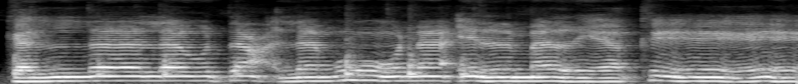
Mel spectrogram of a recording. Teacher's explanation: sebelum nun ada huruf mat, maka kita baca dengan mat alif sukun, sama ada 2 atau 4 atau 6 harakah panjangnya. Kadar panjangnya bacaannya ialah kadar 2, 4 atau 6.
